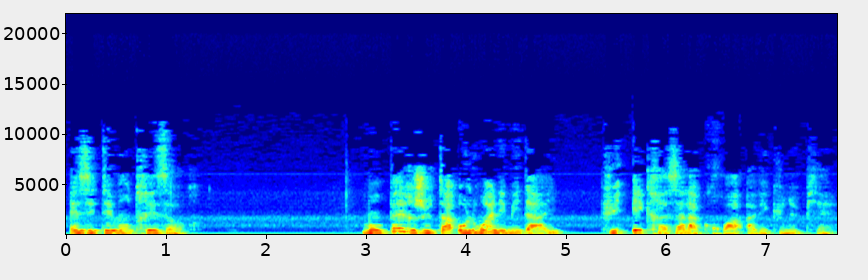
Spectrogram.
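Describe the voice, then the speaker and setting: A woman reading a story aloud in a slow, measured narration, giving the quoted lines a voice. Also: medium pitch, mellow.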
